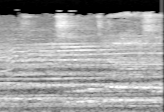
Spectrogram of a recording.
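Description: Choral music, voices holding long sustained notes that shift to new chords around the middle.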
